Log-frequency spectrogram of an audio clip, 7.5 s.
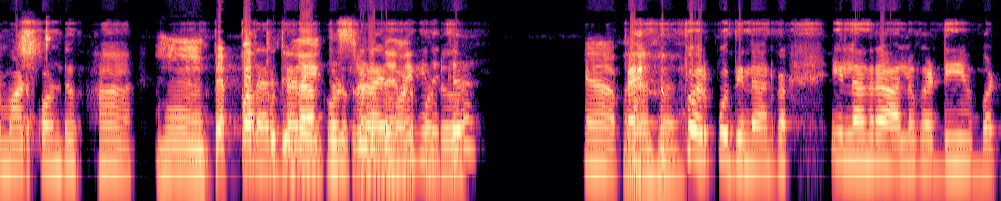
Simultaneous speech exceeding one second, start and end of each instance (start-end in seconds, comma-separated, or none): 1.9-3.4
